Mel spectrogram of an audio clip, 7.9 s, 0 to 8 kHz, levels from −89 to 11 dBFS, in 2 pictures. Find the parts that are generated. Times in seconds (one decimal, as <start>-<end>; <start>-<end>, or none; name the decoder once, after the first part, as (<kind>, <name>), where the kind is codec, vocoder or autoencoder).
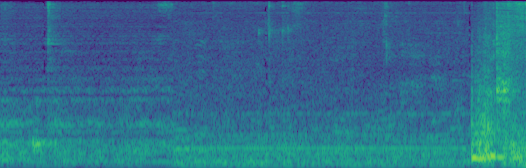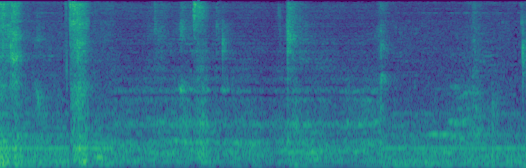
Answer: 0.0-1.3 (codec, SNAC); 4.8-6.8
